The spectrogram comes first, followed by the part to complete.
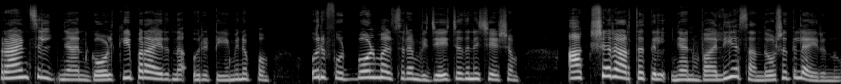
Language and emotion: Malayalam, happy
